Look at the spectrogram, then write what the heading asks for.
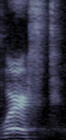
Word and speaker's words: worst: Worse and worst. Yeah. Okay? Worst has the T sound at the end.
